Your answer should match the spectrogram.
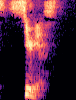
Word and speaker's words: Ceres: You say the band name Sirius? – Dexy's Midnight Runner. – Yes. No. It's spelled C-E. No, it's like C-E-R-E-S. But it's Sirius.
